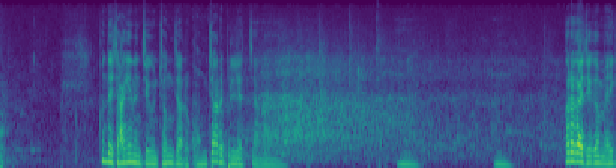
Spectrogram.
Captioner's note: audience Laughter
